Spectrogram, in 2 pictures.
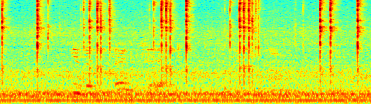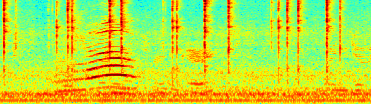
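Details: A pet cat's reaction as its owner tries a trend from TikTok: one drawn-out harmonic meow that rises and then falls near the middle, set against a steady run of sharp clicking and tapping like cutlery on dishes.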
